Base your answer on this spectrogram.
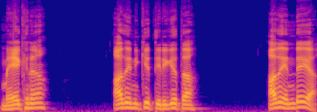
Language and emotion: Malayalam, angry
